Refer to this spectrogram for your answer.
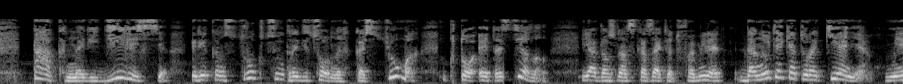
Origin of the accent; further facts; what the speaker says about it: Klaipėda, Klaipėda County, Lithuania; Russian is a second language; Выросла в Клайпеде. Я городской человек. Только все мои тети, дяди, все в деревне живут, в Жемайтии.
